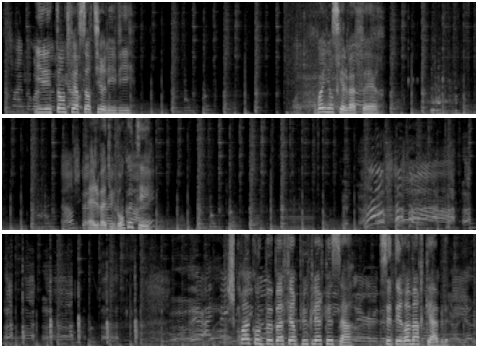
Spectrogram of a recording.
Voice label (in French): voix superposée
